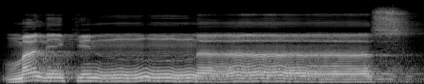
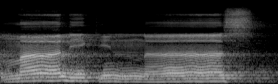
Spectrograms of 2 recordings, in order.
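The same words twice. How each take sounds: First: The first vowel of malik is kept short. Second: The first vowel of malik is drawn out long. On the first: The speaker calls it right. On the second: The speaker calls it wrong.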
